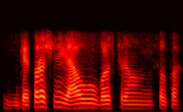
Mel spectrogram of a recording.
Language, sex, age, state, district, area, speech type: Kannada, male, 30-45, Karnataka, Davanagere, rural, conversation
